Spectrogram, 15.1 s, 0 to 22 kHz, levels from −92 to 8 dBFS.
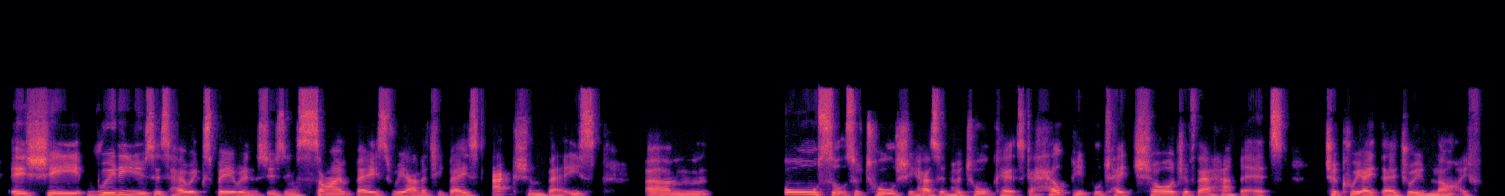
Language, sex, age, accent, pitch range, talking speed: English, female, 40-59, British, 160-190 Hz, 130 wpm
